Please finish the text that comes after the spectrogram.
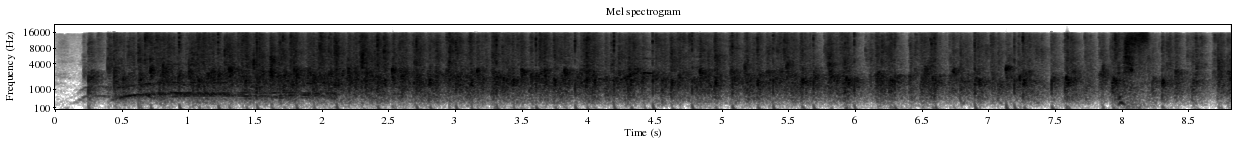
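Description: Sustained applause from a crowd, a dense wash of many hands clapping at a steady loud level for several seconds, with a brief whistle-like tone early on and no talking.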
